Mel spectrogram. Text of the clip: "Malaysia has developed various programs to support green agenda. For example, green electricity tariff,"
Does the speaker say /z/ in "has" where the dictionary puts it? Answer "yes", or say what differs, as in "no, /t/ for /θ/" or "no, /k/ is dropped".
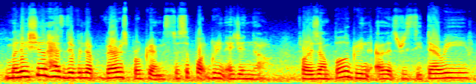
no, /s/ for /z/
